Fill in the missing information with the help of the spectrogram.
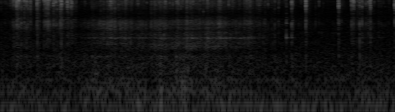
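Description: Dry, whole roasted coffee beans in a lava stone molcajete are dug into and rubbed with both hands, then sprinkled by the handful back into the bowl. A bright, crisp rattle and rustle of beans builds to a steady dry scraping, followed by sharp, separate clicks as the beans drop and bounce.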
